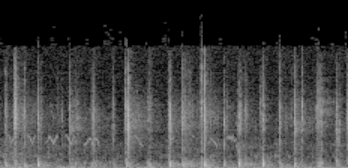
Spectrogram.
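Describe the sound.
Hooves of horses ridden along a tree line make a faint, steady run of many soft clip-clop beats, with light bird chirps above.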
